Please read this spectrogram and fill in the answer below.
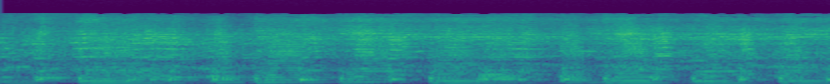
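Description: Instrumental passage of a Neapolitan song played by a band, with a bass line stepping from note to note over a steady beat and no singing.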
